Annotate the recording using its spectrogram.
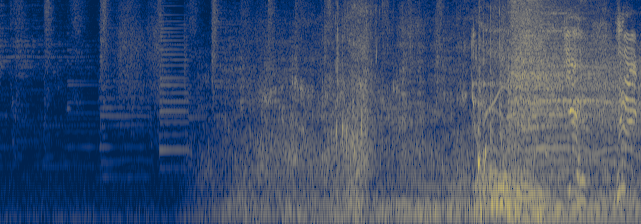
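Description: Cartoon soundtrack music and effects: a few short, light notes, then a rushing noise that builds from about two seconds in and is loudest near the end.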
